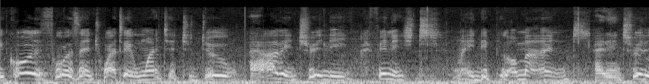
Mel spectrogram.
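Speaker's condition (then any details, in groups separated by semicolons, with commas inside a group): Cerebral palsy; onset in secondary school, quinine injection affected ENT system; hearing difficulty; voice and throat affected, breathing issues, speaks little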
